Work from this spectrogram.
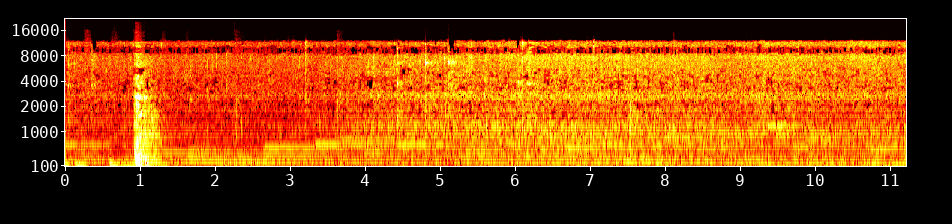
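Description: Pumpkin frying in a pan with ground turmeric, cumin and ginger paste added; a sharp clatter near the start gives way to a constant, even sizzle that holds to the end, with no talking.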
